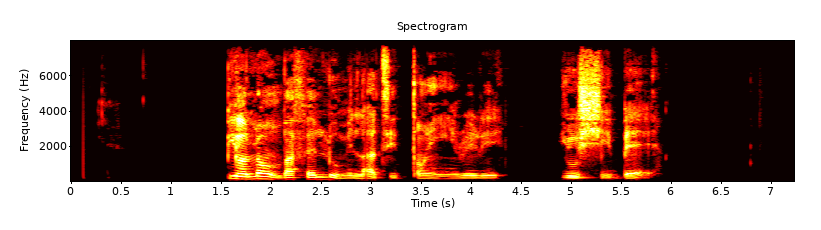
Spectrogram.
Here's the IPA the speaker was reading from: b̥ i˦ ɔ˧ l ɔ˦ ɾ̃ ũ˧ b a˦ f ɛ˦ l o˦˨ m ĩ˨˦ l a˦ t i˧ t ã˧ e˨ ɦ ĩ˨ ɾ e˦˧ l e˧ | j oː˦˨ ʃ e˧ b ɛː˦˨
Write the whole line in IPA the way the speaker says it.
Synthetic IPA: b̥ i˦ ɔ˧ l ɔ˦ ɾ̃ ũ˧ b a˦ f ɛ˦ l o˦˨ m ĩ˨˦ l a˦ t i˧ t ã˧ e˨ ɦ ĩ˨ ɾ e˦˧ ɾ e˧ | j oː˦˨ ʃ e˧ b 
